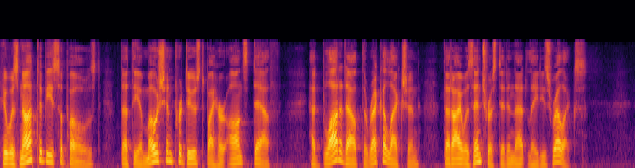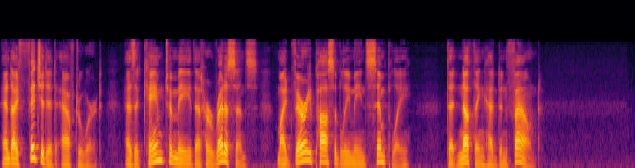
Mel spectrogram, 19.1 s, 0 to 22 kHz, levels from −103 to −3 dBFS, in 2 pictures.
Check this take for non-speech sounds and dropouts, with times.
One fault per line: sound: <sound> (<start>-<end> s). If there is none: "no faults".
no faults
